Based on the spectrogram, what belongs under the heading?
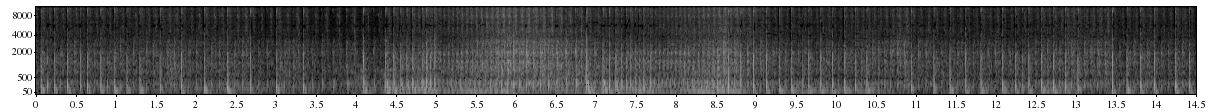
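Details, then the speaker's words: Eachine ET8 horizontal four-stroke model engine, water-cooled, after final mod adding mass to smooth it; crisp evenly spaced ticking at steady rate, briefly loading up then settling; running steady with no dancing around. "He's running nice and steady now. No dancing around."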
